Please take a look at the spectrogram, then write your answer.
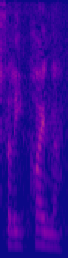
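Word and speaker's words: Filipaina: to let you know my surname is pronounced Philippina, because I've had a few people around this table mispronounce it. So I just wanted close to piano, and I won't say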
